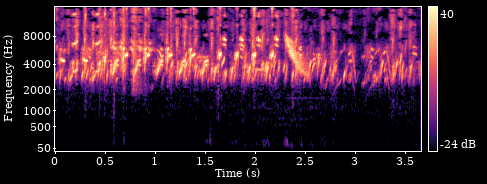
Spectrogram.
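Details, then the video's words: European goldfinch song for stimulation: rapid liquid twittering with a sharp downslurred note partway through, then thinning toward the end. "Comprehensive guide to stimulating and singing the goldfinch"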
